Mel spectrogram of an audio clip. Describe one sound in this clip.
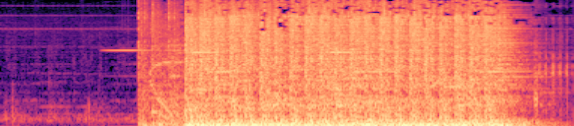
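A rapid burst of gunfire rattles loudly.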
